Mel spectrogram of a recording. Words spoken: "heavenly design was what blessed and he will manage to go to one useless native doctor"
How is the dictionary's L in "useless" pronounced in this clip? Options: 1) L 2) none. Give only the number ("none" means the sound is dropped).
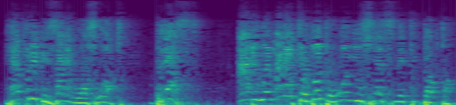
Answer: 2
